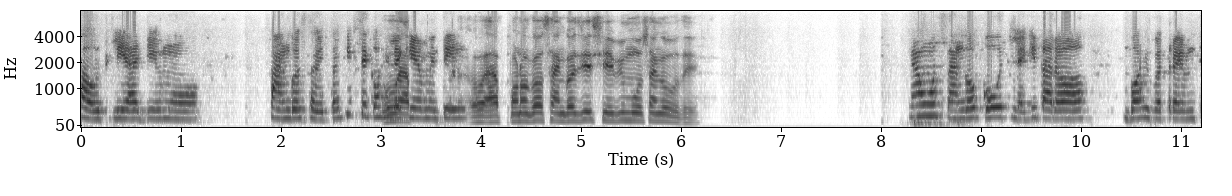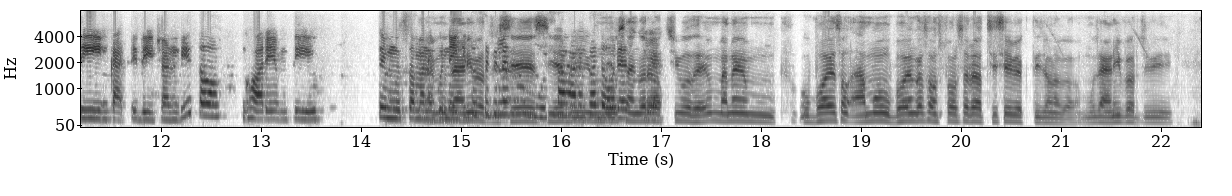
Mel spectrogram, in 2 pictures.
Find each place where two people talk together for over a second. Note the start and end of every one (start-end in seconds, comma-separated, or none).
14.6-17.0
